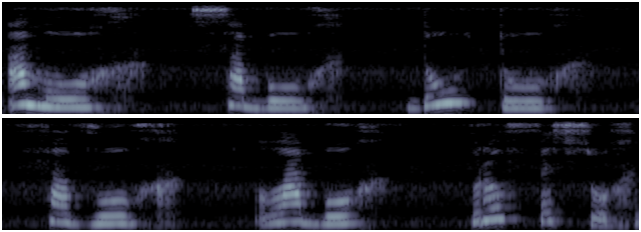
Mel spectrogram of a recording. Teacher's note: quando eu tenho o R no final da palavra, a última sílaba é forte · o R faz com que a última sílaba seja forte. E você percebe que nenhuma dessas palavras tem acento gráfico. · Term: oxítona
